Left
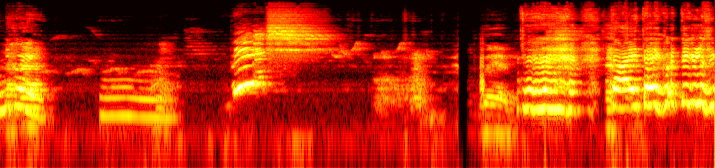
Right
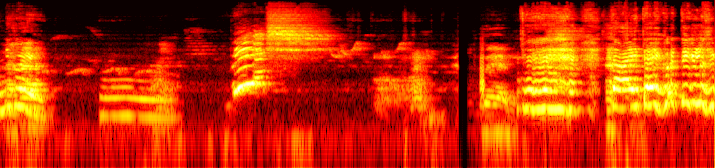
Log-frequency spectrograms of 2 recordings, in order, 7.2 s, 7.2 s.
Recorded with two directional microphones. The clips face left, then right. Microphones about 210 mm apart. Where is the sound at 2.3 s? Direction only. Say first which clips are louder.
Left 1 dB; 20° left (ahead or behind).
